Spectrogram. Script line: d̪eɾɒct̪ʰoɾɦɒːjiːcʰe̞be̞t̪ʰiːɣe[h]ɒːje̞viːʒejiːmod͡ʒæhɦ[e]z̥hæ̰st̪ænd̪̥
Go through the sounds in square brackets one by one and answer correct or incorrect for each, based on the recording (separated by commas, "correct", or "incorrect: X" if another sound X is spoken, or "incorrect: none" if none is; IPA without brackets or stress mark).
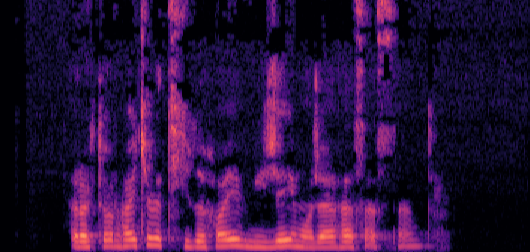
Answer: correct, incorrect: æ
